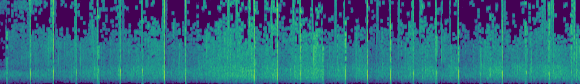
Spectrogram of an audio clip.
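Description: A crowd applauds steadily for several seconds, a dense wash of clapping with a few sharp individual claps standing out at a quick, regular pace. No voices are heard.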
